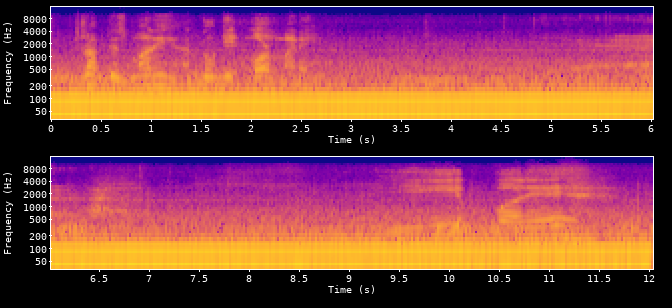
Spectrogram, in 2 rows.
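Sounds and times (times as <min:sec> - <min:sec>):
diesel truck engine rumble: 0:00.0 - 0:12.0.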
